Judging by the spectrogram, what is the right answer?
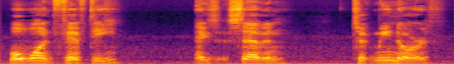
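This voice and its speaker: A male long-haul trucker sits in his parked cab, talking to viewers in a relaxed, stop-and-start way as he explains things and throws in short questions. His voice is medium in pitch, dark and a little breathy, and the low-quality recording carries vehicle noise in the background.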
